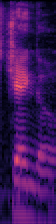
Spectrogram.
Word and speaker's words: Django: And he's like, "It's Django. The D is silent."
